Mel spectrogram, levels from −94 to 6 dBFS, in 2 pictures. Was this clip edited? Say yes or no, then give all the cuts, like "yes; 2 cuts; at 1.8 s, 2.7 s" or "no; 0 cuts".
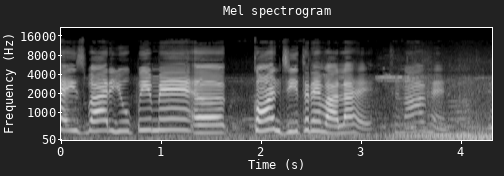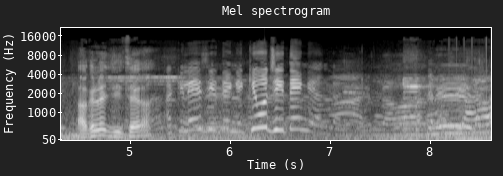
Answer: no; 0 cuts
